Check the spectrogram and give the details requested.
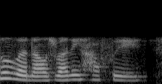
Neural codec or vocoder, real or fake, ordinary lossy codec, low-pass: none; real; none; 3.6 kHz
